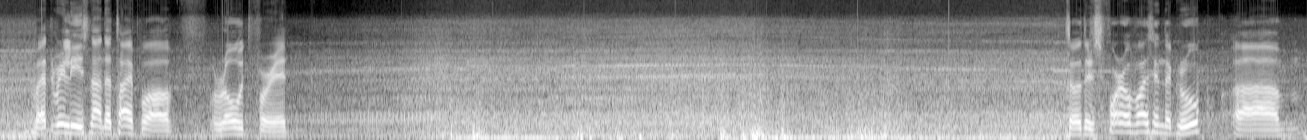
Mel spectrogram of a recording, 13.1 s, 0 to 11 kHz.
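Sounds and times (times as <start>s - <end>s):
motorcycle engine running: 0.0s - 13.0s
wind rushing over microphone: 3.9s - 10.9s.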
